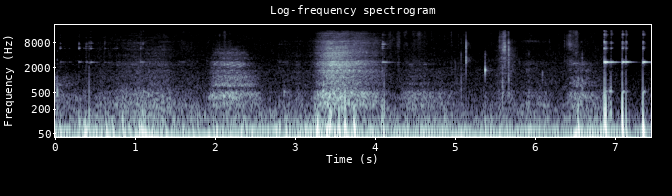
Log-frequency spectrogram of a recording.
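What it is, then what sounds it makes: Empty glass jar. A clear, empty, hollow glass mason jar with measurement markings is tapped on its side with fingertips and nails. It gives bright, ringing clinks with a tone around 2.7 kHz, between soft, noisy swells and a low rumble underneath. A quick cluster of sharper clinks comes at the end.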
